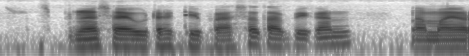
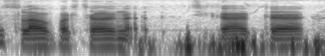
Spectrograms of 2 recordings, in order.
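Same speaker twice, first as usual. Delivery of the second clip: normal talking voice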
